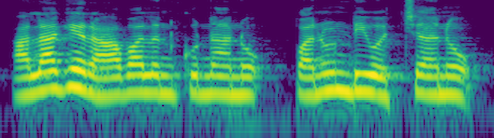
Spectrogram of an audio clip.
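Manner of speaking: ordinary delivery, nothing marked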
